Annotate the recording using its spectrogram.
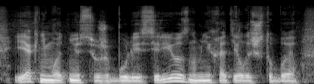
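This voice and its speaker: The speaker is a man whose pitch is very deep and low. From Rostov region, southern Russia. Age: 40s. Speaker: radio host and singer. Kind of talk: radio show monologue. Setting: radio studio.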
